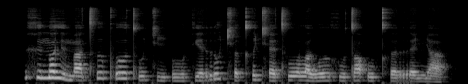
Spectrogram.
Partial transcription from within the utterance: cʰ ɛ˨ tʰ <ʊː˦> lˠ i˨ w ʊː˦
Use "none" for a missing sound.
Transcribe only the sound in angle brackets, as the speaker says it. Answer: uː˦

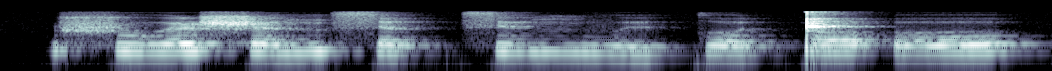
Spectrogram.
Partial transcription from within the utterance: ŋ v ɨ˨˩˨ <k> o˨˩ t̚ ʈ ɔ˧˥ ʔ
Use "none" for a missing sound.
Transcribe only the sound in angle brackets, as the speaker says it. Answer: k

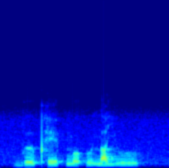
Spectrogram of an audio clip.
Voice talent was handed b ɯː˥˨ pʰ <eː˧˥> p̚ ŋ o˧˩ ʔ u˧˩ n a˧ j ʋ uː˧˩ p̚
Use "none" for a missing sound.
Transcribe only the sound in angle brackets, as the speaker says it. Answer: eː˧˩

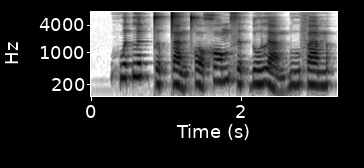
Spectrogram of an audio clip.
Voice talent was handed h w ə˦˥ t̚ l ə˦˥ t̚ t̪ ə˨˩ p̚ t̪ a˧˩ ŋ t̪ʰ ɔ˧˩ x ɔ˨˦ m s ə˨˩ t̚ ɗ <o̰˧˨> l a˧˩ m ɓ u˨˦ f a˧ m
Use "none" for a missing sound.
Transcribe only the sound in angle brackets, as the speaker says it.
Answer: o˨˦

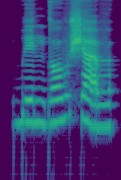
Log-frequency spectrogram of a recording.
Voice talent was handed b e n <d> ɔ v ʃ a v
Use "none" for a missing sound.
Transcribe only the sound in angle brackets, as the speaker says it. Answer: d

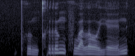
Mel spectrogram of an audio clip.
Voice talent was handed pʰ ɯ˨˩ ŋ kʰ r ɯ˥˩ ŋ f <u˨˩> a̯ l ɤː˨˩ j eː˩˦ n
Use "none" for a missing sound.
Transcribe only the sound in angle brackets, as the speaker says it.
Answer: u˨˩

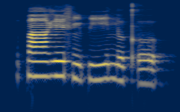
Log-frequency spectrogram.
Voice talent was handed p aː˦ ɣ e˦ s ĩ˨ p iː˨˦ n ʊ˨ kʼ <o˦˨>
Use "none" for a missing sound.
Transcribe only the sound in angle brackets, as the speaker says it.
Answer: o˨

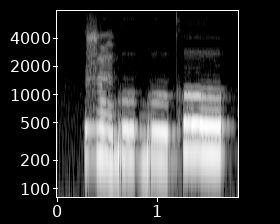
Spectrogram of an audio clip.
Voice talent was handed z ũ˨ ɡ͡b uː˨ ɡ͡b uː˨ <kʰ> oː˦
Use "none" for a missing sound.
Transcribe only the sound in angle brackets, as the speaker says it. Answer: kʰ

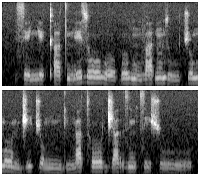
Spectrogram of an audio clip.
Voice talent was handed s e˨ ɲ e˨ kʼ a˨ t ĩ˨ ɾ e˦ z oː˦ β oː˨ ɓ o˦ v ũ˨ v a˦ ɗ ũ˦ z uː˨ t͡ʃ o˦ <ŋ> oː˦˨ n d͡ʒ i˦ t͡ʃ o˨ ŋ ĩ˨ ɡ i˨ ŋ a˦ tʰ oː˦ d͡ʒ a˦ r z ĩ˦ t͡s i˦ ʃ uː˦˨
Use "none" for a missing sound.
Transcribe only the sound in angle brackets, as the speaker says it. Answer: ŋ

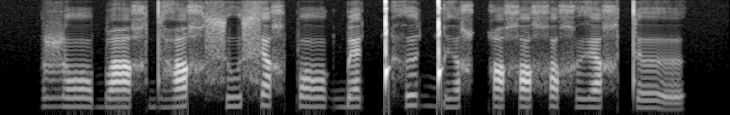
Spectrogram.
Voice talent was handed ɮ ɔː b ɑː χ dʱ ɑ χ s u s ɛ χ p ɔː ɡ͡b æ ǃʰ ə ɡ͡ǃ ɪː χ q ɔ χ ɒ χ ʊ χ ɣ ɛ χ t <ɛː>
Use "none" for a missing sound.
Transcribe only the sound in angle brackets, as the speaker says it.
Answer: əː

